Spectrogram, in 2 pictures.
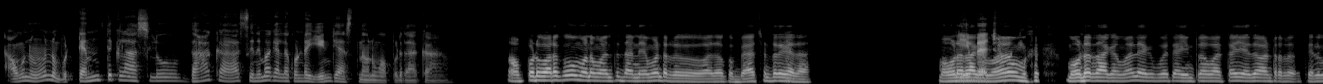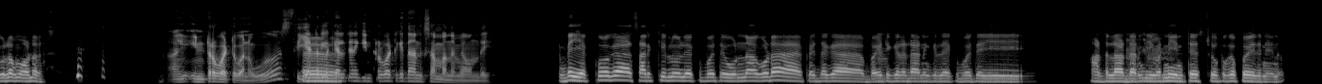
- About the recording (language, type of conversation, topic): Telugu, podcast, పాత రోజుల సినిమా హాల్‌లో మీ అనుభవం గురించి చెప్పగలరా?
- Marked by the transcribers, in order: in English: "టెన్త్ క్లాస్‌లో"; in English: "బ్యాచ్"; in English: "బ్యాచ్"; giggle; other background noise; chuckle; in English: "ఇంట్రోవర్ట్‌కి"; in English: "ఇంట్రెస్ట్"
